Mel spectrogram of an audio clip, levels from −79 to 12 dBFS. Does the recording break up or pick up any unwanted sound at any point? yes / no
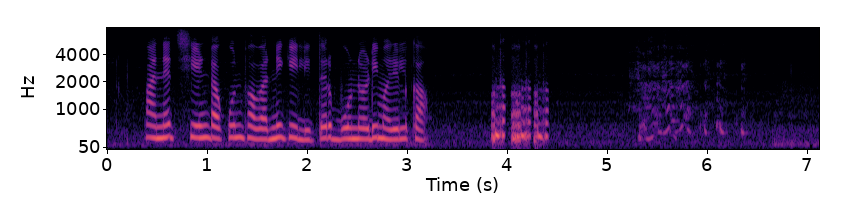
yes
